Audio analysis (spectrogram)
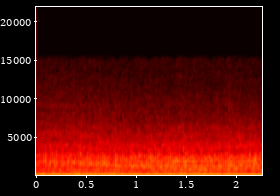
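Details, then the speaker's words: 1993 Ford E350/E450 box truck, 7.3 IDI diesel, started after sitting a year: deep, steady idle with even low rumble, no misses, knocks, smoke or blow-by; healthy engine. "You see, there's no smoke. This engine is really healthy. It sounds like an IDI, it runs like an IDI, and it's gonna run forever."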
